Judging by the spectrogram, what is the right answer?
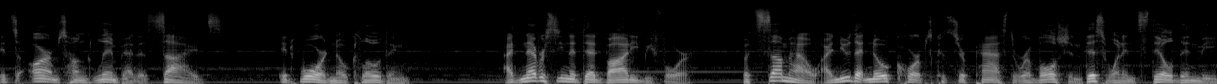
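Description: Over music in the background, a man with a fairly low pitch talks in very wide pitch swings. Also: moderate pace. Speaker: narrator of creepypasta stories. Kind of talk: scripted horror story narration, ghost story telling. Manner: tense, hushed, suspenseful pacing with dramatic build.

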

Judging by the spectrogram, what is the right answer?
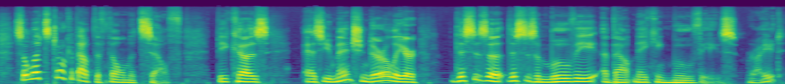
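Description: A man with a fairly high pitch, lively intonation and moderate pace, an ordinary speaking voice, in a dry, close sound with no echo. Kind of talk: scripted intro followed by interview chat.

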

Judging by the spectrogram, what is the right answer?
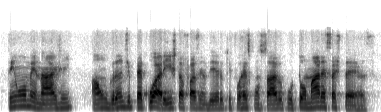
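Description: At a fairly quick pace, a man speaks in an unremarkable speaking voice, pitched fairly high with ordinary pitch variation. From Bahia, Brazil (Feira de Santana). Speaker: history teacher. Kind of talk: online class.

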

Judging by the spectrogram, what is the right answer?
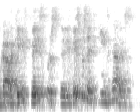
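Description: A man with a high pitch talks at a fairly slow pace, his intonation lively. Audible room echo surrounds him. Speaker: podcast co-host. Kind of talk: casual chat.

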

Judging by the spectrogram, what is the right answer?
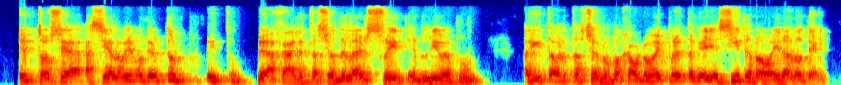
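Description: This man speaks at a very fast pace and very even loudness, with vocal fry. His fairly high pitch makes very wide swings. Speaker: musician, leader of a Beatles tribute band. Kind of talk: interview.

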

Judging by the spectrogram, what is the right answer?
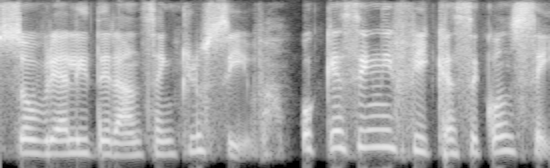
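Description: A woman with a Colombian accent, medium in pitch, at a moderate pace with ordinary pitch variation. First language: Spanish (speaking Portuguese). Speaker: podcast host. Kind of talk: interview.

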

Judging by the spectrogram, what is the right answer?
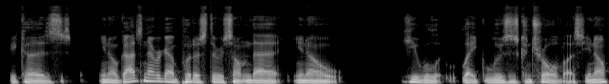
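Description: On a very clean recording with a silent background and a dry, close sound with no echo, a man talks at a fairly quick pace with fairly low pitch, ordinary pitch variation, a dark, mellow tone and very even loudness. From North Carolina (Elizabeth City). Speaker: graduate student. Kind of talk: casual faith chat. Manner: laid-back.

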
